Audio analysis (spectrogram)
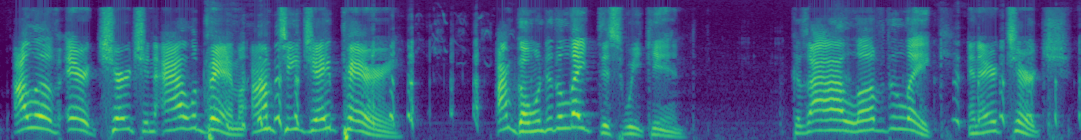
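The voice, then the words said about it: Imitates another person's voice. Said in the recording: “Let's hear your guys' impersonation of each other.”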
